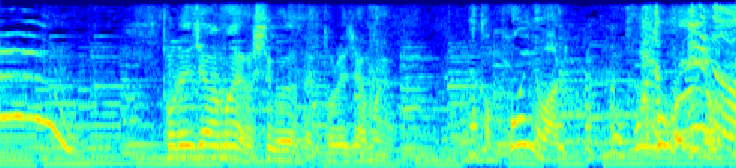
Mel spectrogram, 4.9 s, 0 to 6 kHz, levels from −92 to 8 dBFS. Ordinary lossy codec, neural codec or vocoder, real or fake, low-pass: none; none; real; 5.4 kHz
